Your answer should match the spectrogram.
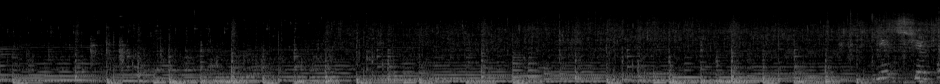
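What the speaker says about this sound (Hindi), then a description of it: "मैंने ये अदरक और लहसुन का पेस्ट बना के इसमें छोंक में डाला है।" Ginger-garlic paste and cumin seeds frying in about three spoons of hot oil for a tempering, giving a steady, busy sizzle and crackle close up with stirring clatter, no talking.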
